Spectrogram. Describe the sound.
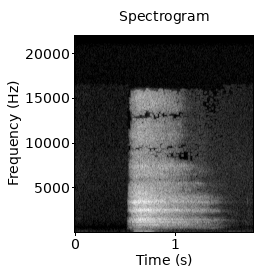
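A voice imitates Jesus breathing on his people: a single long, breathy exhale that starts strong and slowly fades over about a second, heard alone.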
